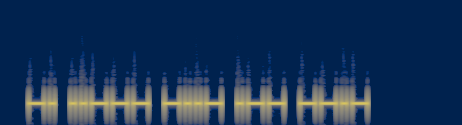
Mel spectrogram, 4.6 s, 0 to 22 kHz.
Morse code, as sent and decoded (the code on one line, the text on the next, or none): -. ..--- -..- .-- --.-
N2XWQ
